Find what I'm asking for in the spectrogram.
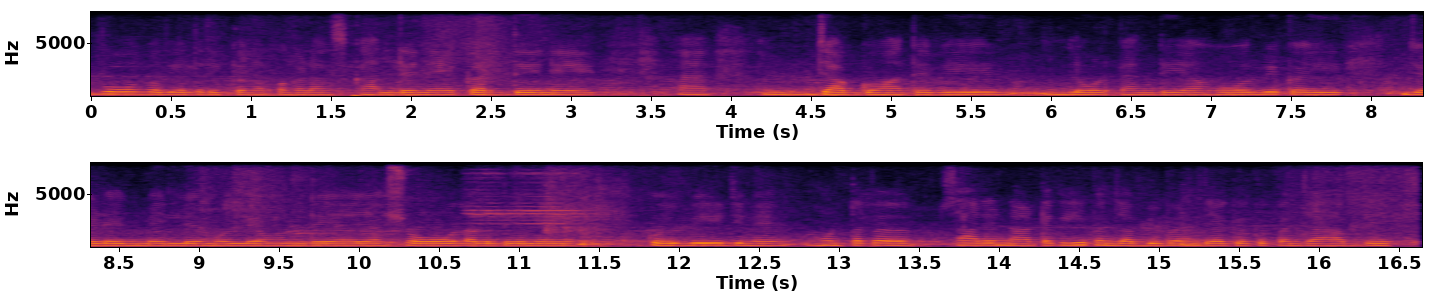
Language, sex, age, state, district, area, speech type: Punjabi, female, 18-30, Punjab, Mansa, urban, spontaneous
